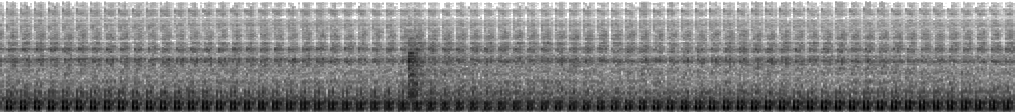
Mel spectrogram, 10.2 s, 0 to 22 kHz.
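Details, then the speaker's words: DeVilbiss 445 air compressor just reassembled, motor unused for years, running briefly without the inlet air filter: very regular pulsing thump about three to four times a second over a buzzing motor hum; unusual motor noise, cause not yet known. "Hmm. Almost sounds like the motor is making some weird noises. Um, it's been years since I've actually used that motor."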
